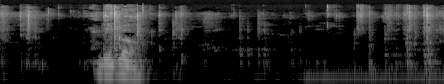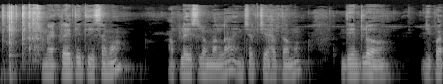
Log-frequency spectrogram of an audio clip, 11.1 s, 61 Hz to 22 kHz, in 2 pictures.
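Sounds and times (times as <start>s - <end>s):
clicks and metallic clinks of wires: 0.0s - 6.5s
man talking: 1.2s - 1.9s, 6.1s - 11.0s.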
